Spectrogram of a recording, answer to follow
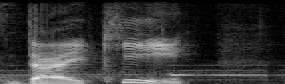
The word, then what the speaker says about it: Dike: It's Dike. If you say it the way that rhymes with bike, it's a derogatory term for lesbians. So don't say it like that. Dike is the goddess of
